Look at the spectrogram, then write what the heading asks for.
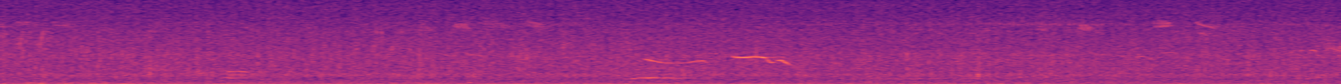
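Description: A few short bird chirps over a steady background hiss, with the clearest chirps about halfway through.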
